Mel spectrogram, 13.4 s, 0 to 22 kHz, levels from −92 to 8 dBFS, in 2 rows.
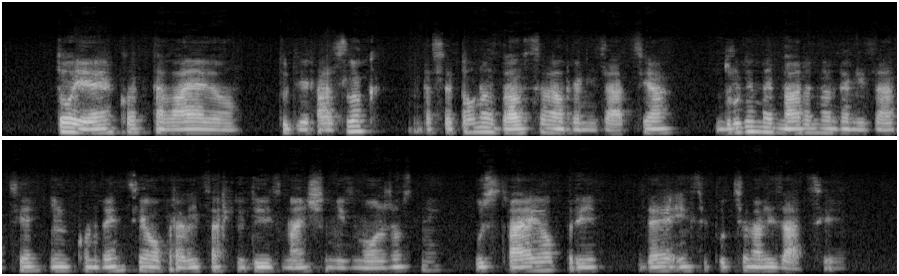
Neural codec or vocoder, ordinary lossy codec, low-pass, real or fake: codec, 44.1 kHz, 7.8 kbps, Pupu-Codec; none; 19.8 kHz; fake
